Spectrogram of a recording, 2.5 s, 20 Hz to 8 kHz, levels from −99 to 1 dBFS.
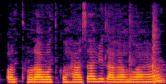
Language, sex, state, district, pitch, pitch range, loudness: Hindi, female, Bihar, Samastipur, 235 Hz, 230-245 Hz, -16 LUFS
